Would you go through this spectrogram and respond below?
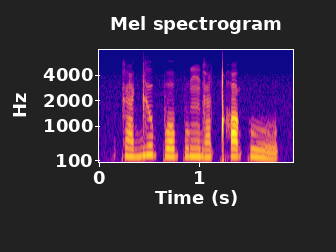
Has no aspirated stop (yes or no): no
